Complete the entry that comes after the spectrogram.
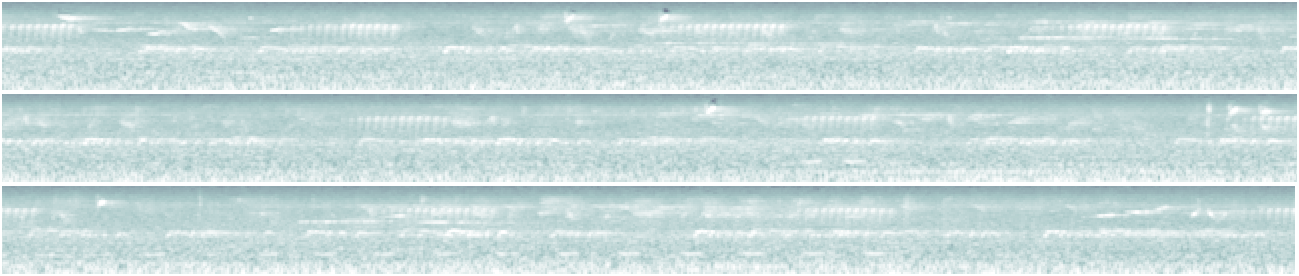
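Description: Outdoor ambience of birds calling over and over, short calls every second or two above a continuous fluttering chatter, over a steady low rumble.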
